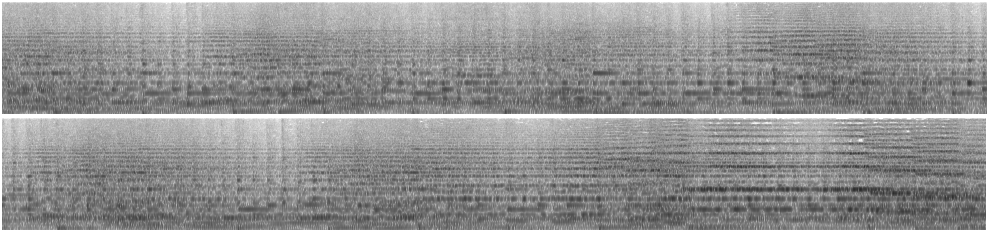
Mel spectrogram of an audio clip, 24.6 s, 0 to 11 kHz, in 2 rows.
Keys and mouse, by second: 3.4 ctrl+b, 6.2 ctrl+b, 7.7 click, 9.2 g, 9.3 g, 10.1 drag, 10.9 click, 11.7 ctrl+b, 13.7 click, 14.4 ctrl+b, 17.7 ctrl+b, 19.5 ctrl+b, 21.5 ctrl+b, 22.2 click, 24.3 g, 24.4 g.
